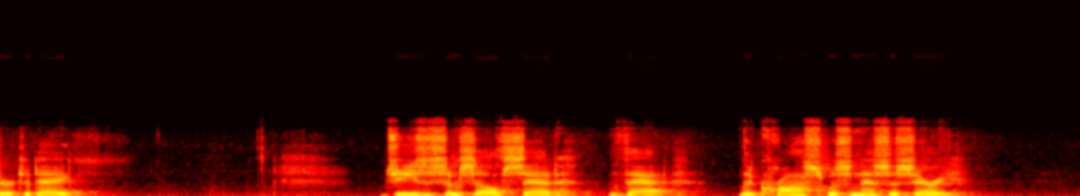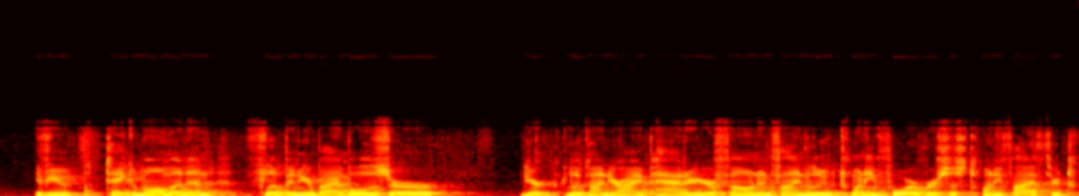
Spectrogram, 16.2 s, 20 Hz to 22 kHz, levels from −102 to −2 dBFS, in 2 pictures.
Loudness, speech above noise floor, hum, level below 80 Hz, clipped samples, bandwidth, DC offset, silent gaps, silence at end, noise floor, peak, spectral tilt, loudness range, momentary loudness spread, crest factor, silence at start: -28 LUFS; 45 dB; none; -60 dBFS; under 0.1%; 8.8 kHz; under 0.1%; none; 0 s; -72 dBFS; -14 dBFS; -5.5 dB/octave; 4 LU; 8 LU; 14 dB; 0 s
